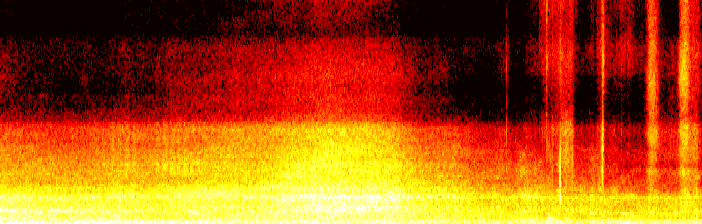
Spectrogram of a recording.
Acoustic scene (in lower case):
residential area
